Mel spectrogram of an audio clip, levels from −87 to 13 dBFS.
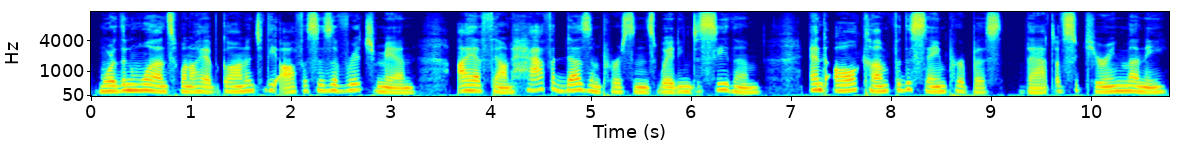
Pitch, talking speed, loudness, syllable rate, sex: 160 Hz, 195 wpm, -20 LUFS, 4.9 syllables/s, female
